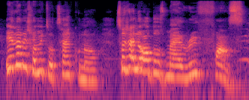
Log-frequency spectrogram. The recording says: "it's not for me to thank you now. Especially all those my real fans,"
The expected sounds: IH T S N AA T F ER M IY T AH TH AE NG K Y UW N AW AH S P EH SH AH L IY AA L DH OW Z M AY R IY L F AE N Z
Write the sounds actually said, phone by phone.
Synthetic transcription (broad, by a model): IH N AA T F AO M IY T AH T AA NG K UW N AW AH S P EH SH AH L IY AA L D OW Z M AY R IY F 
